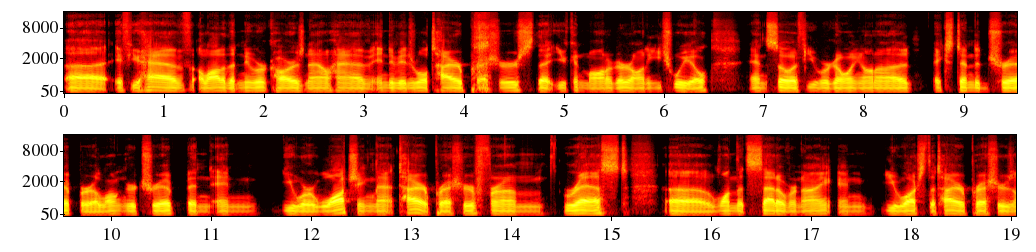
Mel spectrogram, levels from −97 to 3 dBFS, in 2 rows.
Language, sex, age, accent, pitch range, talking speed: English, male, 30-49, American, 80-90 Hz, 180 wpm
